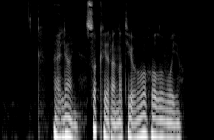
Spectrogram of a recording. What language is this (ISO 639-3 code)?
ukr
